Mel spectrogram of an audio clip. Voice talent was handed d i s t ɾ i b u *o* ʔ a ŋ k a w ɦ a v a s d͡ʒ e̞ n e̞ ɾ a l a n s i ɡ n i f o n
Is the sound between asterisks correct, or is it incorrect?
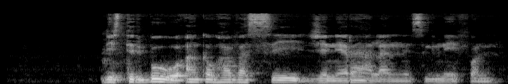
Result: correct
